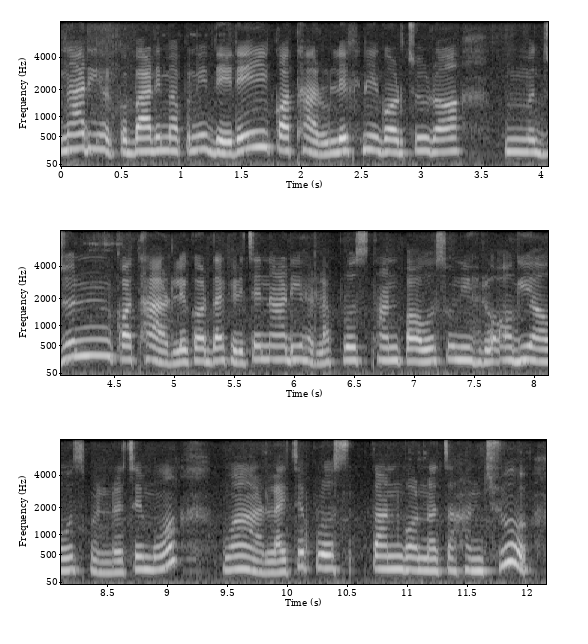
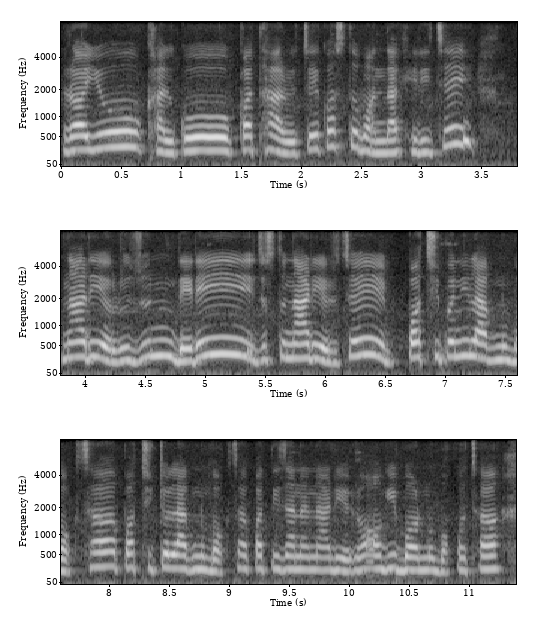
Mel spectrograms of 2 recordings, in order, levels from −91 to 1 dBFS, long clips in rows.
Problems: none marked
